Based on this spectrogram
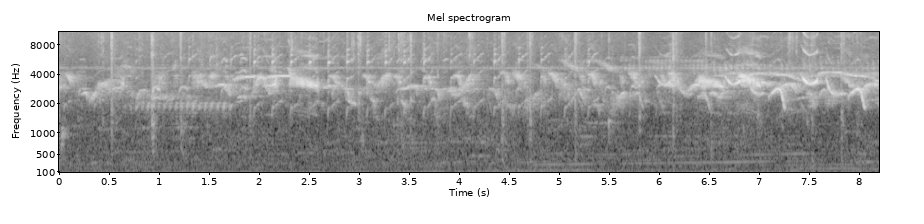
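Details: Mature wild-caught Chinese hwamei, Tam Hoàng type, praised for its good voice, pouring out a dense, rapid stream of high twisting notes and trills, growing louder toward the end.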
